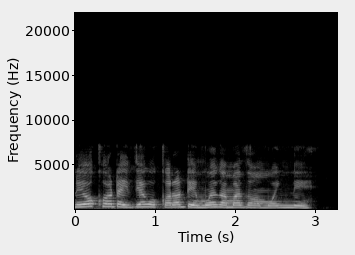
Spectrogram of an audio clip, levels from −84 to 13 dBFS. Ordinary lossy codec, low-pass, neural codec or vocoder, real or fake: none; 7.2 kHz; none; real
